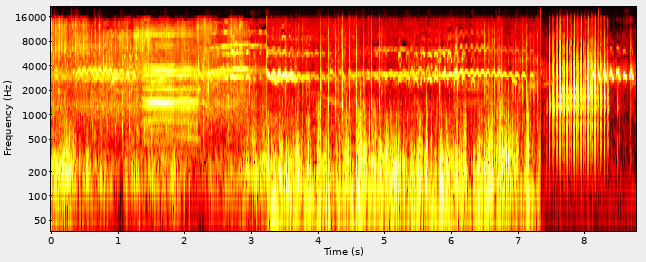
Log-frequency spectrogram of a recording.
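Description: Black-footed Albatrosses give low, groaning moos with a whistled, harmonic wail, and rapid bill-clattering runs through the calls; a loud colony din underlies them.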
